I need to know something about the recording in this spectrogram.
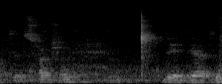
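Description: Faint, off-microphone voices in a small room, with one sharp click about one and a half seconds in; a voice grows clearer near the end.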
